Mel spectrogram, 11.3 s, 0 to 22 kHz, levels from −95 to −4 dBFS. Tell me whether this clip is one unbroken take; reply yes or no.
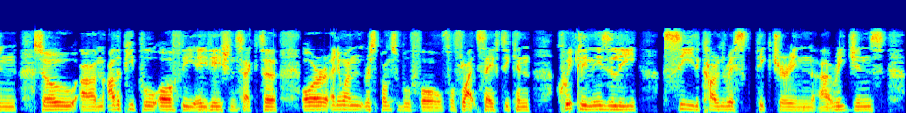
yes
